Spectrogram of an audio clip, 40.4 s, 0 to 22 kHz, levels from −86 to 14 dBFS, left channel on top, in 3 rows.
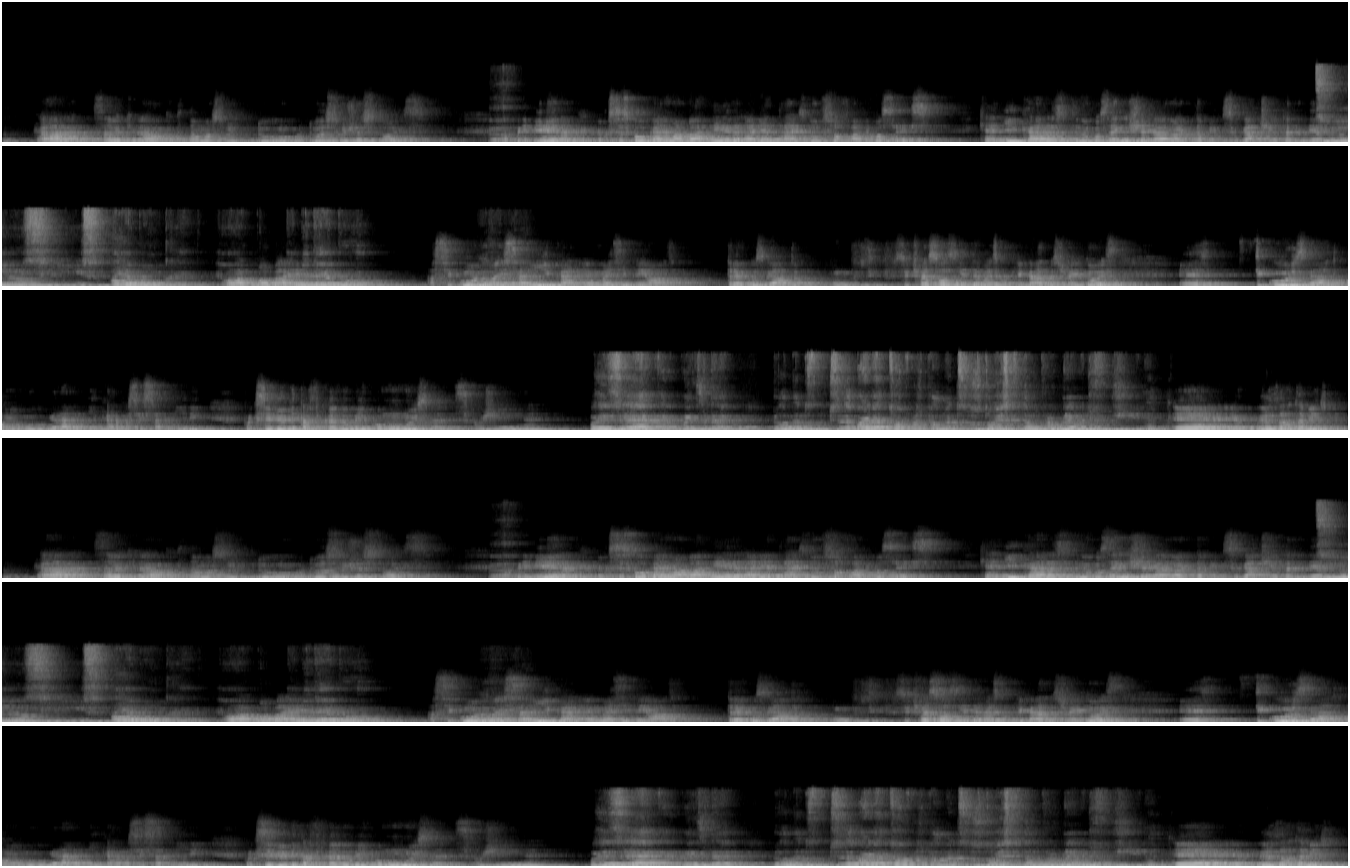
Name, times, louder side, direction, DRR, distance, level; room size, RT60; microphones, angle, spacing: voice 1, 0.3-4.2 5.0-9.3 9.8-13.7 14.5-14.7 15.7-16.7 17.7-20.2 20.7-25.0 25.2-25.6 26.0-32.3 38.6-40.2, equal, 30° left, 0 dB, 0.9 m, -26 dB
voice 2, 4.9-5.2 13.1-15.9 16.3-17.2 18.2-18.8 32.8-34.3 34.6-38.7, left 1 dB, 85° left, 0 dB, 1.7 m, -26 dB
8.2 x 7.4 x 4.5 m, 1.5 s
head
